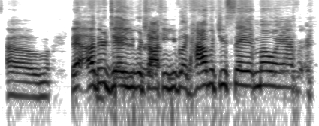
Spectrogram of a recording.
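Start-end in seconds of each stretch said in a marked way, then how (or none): 2.5-4.2 imitating her. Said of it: "That was so funny".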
